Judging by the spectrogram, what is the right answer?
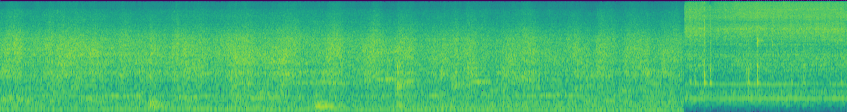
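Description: Keema sizzles steadily in a hot pan with ginger and garlic, a loud, continuous frying hiss with occasional stirring scrapes before the sound cuts to a quieter background.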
